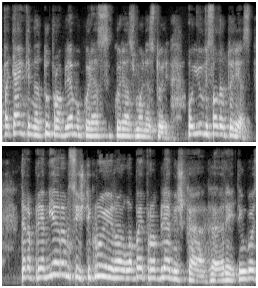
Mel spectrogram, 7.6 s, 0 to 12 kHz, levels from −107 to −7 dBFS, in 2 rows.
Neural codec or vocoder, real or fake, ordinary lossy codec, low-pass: none; real; Opus, 64 kbps; 10.8 kHz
